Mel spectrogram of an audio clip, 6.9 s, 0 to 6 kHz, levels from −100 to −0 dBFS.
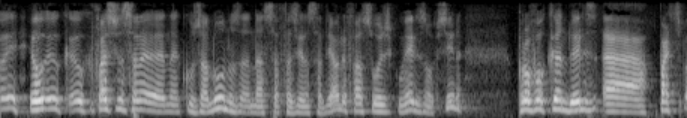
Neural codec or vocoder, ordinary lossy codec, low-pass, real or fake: none; none; 5.4 kHz; real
